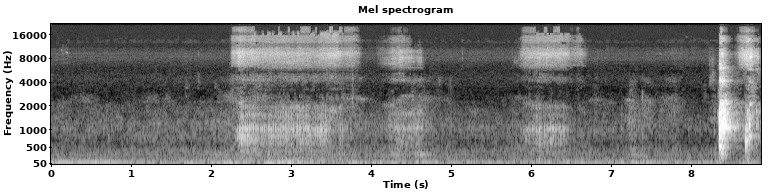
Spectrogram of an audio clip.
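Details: Beagle having a reverse sneezing episode: repeated harsh, snorting inward breaths in short runs, then a louder burst at the end.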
